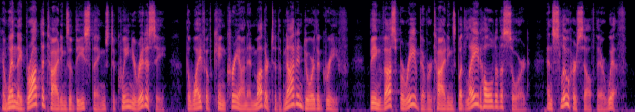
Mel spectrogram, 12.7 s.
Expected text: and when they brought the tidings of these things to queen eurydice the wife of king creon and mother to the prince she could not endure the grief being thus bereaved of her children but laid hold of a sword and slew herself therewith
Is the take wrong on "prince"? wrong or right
wrong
